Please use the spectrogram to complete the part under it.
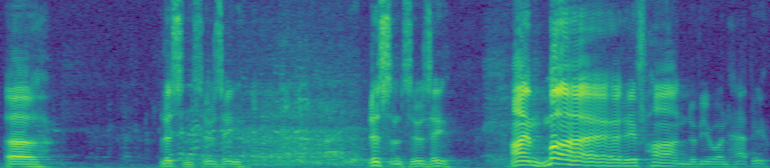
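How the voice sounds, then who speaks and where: An actor playing a dim, self-important cowboy movie star with folksy, repetitive talk in a 1940s radio comedy. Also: male voice, mid-range voice, animated. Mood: earnest, bashful. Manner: folksy, slow-witted, repetitive drawling talk. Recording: faintly noisy old radio recording.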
